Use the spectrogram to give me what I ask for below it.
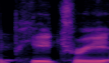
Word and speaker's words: Petri: His name is now Petri, as in the dish full of germs and bacteria.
